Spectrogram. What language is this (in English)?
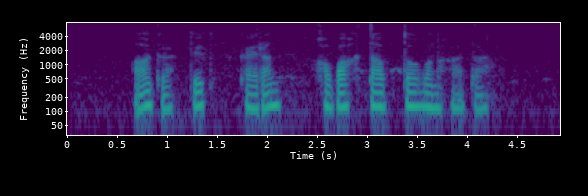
Chuvash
